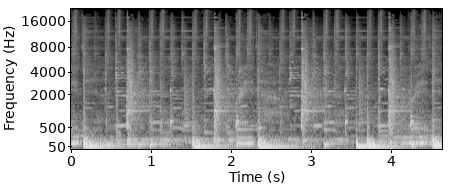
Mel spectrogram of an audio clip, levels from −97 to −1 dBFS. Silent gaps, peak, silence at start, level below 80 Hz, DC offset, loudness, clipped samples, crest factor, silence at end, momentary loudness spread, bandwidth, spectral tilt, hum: none; -2 dBFS; 0 s; -24 dBFS; under 0.1%; -20 LUFS; under 0.1%; 18 dB; 0 s; 5 LU; over 20 kHz; -5 dB/octave; none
